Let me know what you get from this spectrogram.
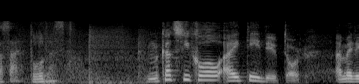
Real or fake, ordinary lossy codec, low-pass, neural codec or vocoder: fake; none; none; codec, 16 kHz, 0.5 kbps, X-Codec, HuBERT features, trained on LibriSpeech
